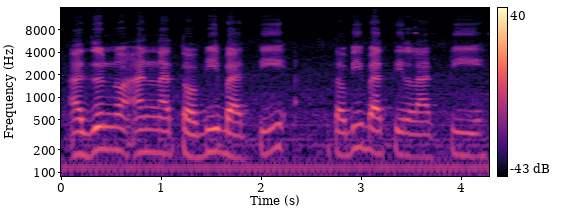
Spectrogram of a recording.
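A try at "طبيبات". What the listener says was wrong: Tabibati panjang.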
